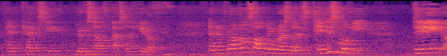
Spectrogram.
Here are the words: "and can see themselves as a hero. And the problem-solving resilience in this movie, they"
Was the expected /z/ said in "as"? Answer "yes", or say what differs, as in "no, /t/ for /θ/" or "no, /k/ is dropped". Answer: no, /s/ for /z/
